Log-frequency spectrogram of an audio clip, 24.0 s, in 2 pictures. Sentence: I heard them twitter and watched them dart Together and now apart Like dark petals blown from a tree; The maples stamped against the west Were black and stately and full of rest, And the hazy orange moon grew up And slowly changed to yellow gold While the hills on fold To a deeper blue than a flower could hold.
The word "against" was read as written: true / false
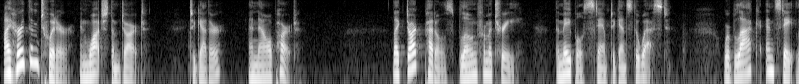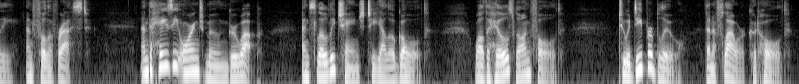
true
